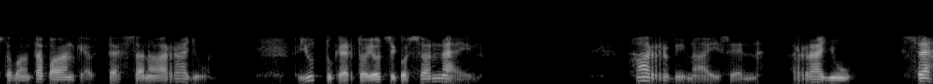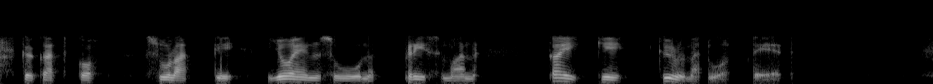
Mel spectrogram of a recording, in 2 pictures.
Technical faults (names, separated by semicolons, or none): G.723.1 codec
